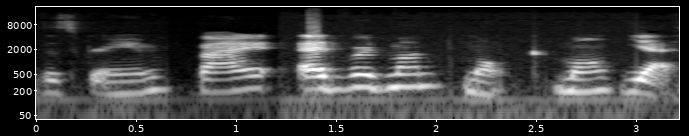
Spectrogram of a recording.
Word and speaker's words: Munch: Monk. Yes. Monk. I didn't know it was pronounced that way. We've all been pronouncing it wrong, America. Well, we were all like Edvard Munch.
